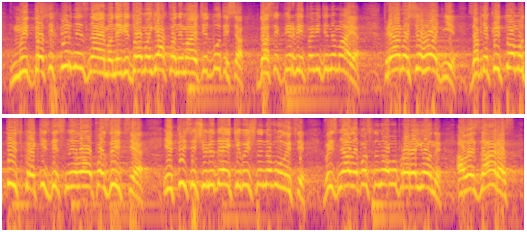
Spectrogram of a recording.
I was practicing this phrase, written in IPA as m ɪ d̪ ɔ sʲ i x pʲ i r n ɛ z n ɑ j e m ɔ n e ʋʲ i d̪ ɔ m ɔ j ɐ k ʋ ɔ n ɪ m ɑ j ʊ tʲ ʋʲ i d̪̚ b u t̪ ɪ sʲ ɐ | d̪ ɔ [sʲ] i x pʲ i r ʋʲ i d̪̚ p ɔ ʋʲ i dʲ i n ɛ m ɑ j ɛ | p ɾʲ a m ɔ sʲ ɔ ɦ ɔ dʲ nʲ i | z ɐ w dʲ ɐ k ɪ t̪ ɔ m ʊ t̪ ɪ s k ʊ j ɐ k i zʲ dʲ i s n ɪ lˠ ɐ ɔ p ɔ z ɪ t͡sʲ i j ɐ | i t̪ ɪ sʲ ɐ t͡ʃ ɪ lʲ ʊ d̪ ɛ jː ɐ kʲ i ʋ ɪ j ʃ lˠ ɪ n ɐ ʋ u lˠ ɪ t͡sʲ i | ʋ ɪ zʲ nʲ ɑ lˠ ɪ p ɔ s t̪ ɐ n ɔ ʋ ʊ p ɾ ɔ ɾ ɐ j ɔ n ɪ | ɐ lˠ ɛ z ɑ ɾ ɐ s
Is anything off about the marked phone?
no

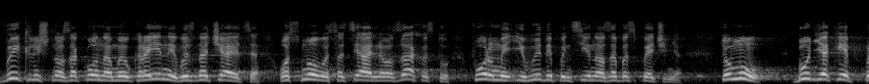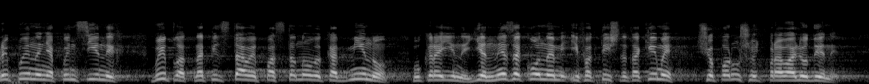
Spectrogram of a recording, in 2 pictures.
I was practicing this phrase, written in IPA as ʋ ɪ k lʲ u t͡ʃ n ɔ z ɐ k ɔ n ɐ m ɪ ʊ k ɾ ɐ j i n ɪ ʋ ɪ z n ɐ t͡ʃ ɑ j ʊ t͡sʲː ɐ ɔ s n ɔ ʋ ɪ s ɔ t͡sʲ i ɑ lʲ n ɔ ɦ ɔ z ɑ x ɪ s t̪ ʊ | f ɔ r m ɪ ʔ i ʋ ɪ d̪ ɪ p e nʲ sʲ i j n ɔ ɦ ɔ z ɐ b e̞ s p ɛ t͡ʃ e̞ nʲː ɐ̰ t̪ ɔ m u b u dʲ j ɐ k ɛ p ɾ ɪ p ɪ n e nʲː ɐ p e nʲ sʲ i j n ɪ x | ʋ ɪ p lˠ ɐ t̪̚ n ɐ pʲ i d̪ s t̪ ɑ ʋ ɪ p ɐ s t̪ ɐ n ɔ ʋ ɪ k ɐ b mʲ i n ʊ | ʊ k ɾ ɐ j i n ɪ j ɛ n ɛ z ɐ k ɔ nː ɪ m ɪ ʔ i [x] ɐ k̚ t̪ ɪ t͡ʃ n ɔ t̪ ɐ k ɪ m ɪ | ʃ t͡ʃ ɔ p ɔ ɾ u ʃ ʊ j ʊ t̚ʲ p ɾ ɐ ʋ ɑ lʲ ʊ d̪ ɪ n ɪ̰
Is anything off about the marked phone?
yes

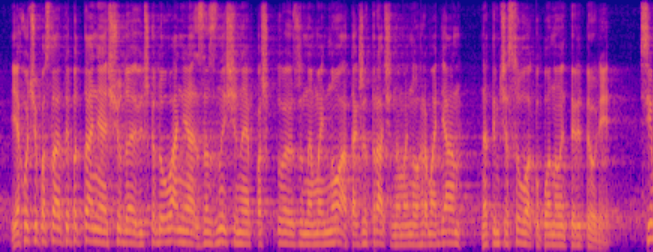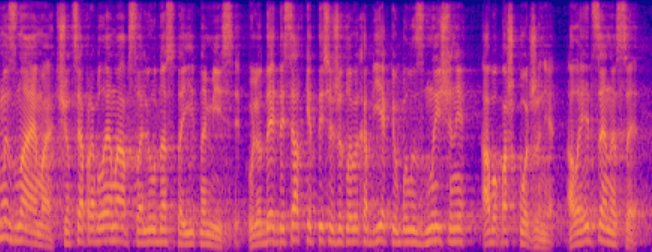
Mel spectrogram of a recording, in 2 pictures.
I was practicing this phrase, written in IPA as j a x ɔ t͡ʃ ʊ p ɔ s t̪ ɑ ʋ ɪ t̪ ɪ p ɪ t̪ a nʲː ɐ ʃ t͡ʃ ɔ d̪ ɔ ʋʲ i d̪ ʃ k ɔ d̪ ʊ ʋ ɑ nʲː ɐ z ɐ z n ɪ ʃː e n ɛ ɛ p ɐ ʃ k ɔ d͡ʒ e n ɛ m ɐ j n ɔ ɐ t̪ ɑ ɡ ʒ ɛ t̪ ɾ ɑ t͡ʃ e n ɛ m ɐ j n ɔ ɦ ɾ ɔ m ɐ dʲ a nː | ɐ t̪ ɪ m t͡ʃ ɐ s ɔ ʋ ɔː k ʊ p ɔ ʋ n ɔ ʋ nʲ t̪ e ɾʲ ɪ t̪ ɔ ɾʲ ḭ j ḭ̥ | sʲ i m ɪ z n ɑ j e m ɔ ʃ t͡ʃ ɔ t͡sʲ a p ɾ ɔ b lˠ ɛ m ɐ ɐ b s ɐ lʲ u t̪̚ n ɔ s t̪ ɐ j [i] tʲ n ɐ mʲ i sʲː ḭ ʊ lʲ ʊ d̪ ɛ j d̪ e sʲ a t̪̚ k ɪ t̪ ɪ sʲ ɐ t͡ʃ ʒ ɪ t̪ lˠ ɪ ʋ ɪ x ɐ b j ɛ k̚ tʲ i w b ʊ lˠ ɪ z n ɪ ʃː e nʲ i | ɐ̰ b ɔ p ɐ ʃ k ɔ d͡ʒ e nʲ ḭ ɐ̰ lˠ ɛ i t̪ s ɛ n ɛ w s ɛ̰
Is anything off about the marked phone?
no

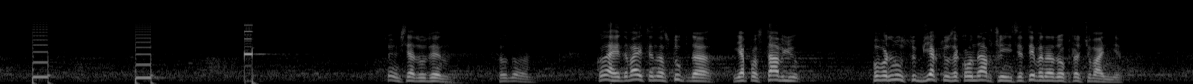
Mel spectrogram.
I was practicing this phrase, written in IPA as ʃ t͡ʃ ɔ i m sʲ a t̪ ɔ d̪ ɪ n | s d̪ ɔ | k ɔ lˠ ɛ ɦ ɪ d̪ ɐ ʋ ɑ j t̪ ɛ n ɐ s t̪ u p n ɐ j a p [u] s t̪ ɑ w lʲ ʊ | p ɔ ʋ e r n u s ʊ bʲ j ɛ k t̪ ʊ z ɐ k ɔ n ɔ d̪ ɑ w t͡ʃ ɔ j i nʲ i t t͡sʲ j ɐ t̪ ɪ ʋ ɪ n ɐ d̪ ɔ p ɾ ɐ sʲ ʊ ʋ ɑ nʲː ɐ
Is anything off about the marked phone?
yes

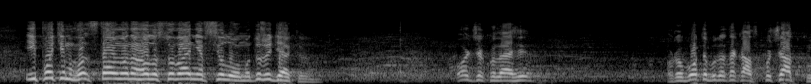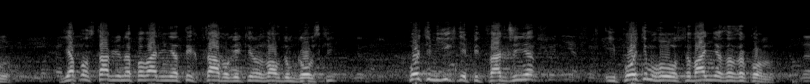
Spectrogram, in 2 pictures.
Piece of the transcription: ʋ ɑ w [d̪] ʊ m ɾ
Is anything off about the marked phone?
no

